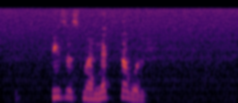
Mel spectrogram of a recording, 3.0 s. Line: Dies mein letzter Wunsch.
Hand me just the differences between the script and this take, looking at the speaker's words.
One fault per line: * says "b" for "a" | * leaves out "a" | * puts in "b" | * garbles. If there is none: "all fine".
* puts in "ist"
